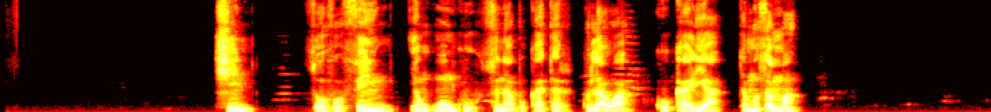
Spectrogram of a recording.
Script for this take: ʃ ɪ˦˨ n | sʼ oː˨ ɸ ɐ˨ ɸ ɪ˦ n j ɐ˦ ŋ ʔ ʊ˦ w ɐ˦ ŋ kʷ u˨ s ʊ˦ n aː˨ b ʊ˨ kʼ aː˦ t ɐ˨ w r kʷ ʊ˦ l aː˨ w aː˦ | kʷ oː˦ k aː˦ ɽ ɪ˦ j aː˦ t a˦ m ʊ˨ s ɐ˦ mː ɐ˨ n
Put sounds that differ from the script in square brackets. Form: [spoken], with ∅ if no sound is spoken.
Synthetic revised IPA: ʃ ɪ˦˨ n | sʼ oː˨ ɸ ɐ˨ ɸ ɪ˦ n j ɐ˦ ŋ ʔ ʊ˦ w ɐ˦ ŋ kʷ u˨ s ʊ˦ n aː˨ b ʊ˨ [k] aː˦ t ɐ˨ [∅] r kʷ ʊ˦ l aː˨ w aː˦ | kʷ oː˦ k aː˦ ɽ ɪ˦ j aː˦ t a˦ m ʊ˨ s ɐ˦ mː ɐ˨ [ŋ]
